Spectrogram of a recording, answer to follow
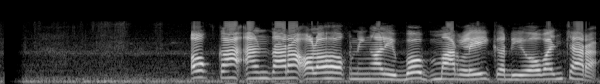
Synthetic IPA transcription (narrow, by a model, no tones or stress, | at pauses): ʔɔkaʔant̪aɾaʔɔlɔɦɔk̚niŋalibɔb̚marlejkərdiwawaɲt͡ʃaɾa̰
